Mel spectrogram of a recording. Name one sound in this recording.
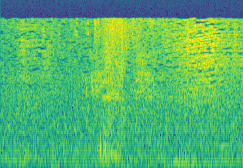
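Water splashes as a figure wades in.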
